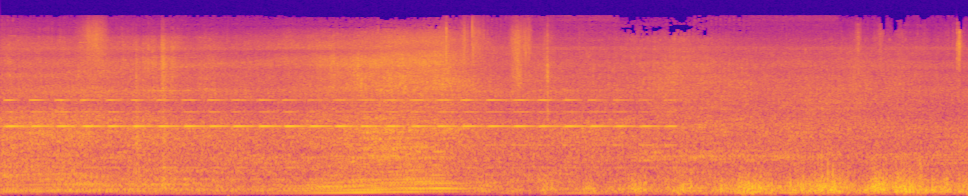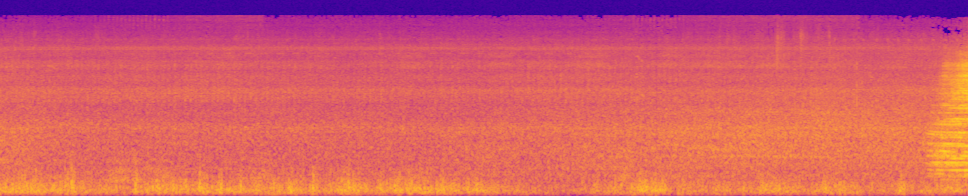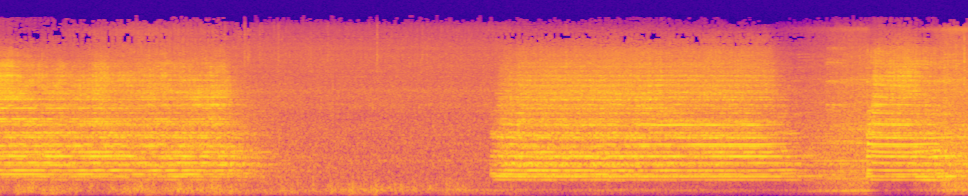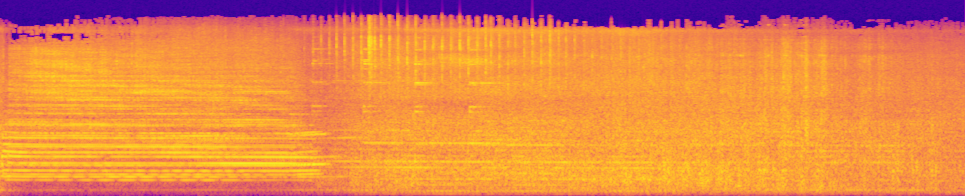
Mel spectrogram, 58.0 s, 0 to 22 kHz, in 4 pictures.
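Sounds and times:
train wheels clattering over rails: 0.0 - 10.4, 48.2 - 58.0
low wind rumble: 0.0 - 58.0
locomotive air horn blasts: 28.4 - 33.2, 36.4 - 52.4.

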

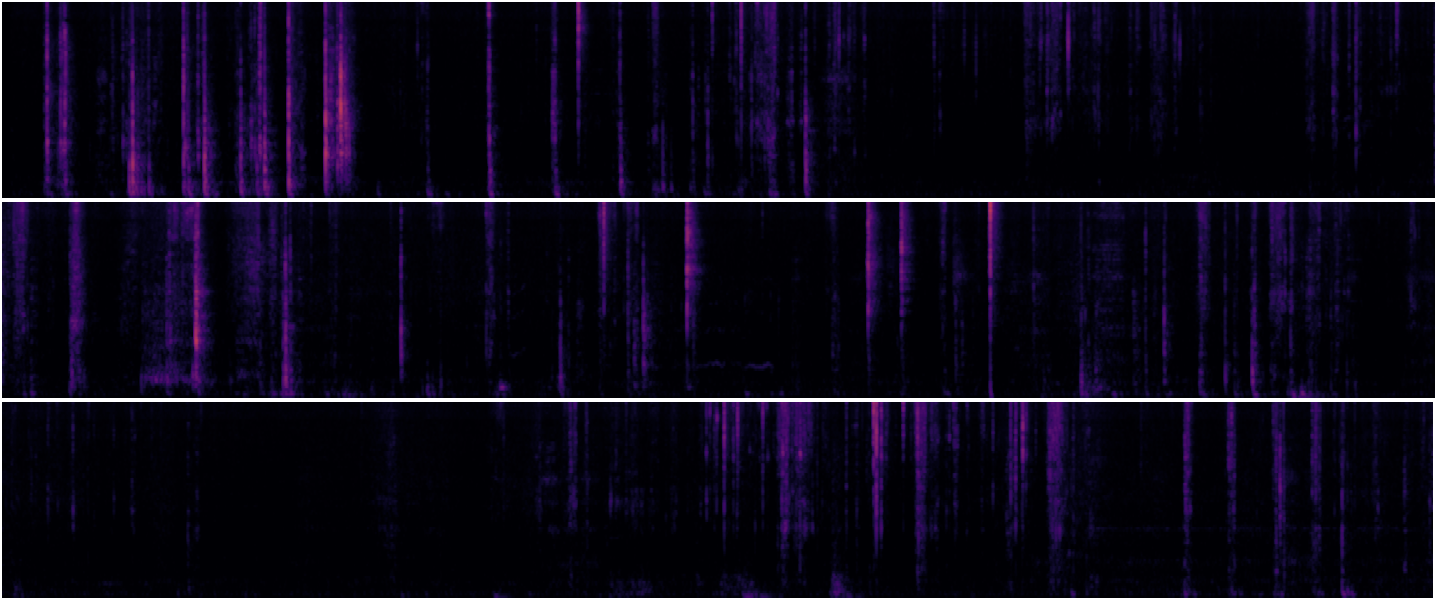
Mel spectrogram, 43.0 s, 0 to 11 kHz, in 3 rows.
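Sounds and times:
hands squishing slime: 4.0 - 15.2, 34.0 - 42.9.

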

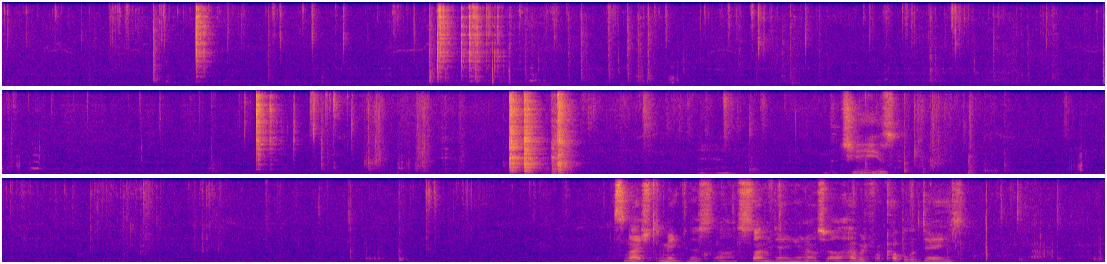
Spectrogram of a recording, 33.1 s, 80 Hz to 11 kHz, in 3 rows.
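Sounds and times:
faint steady hum: 0.0 - 33.0
kitchenware clinking: 16.1 - 16.9.

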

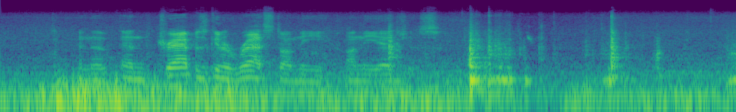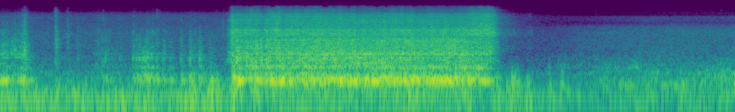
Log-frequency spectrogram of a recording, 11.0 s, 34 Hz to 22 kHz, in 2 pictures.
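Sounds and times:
light knocks of blade and bucket: 2.9 - 7.2
reciprocating saw cutting plastic: 5.4 - 9.3.

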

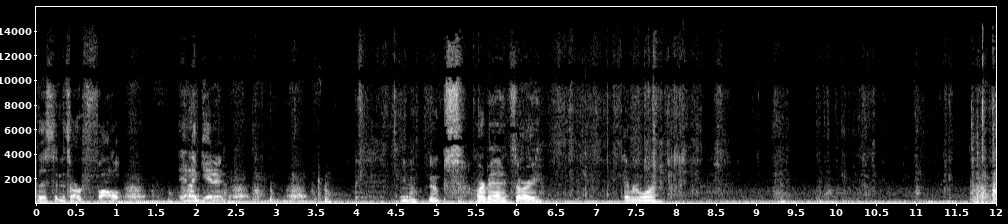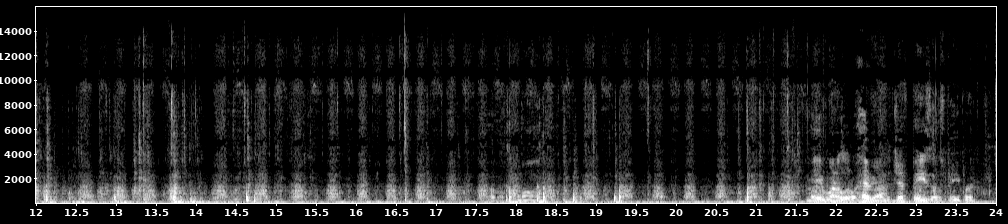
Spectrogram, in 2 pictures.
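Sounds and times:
bellows rasping puffs: 0.8 - 4.8, 12.4 - 22.2.

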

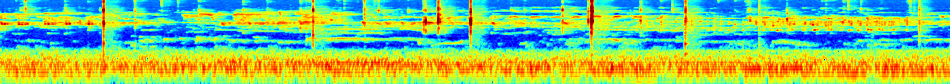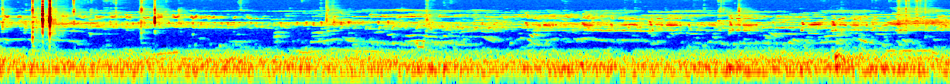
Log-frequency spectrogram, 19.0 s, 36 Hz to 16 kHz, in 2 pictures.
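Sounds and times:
birds chirping: 0.0 - 19.0
insects chirping: 0.0 - 19.0
small click: 9.1 - 10.2.

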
